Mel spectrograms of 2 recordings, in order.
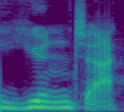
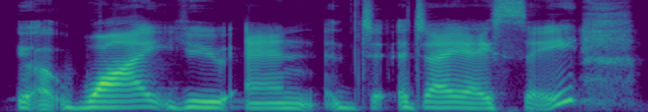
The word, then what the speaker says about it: Yunjac: So it's spelt like it should be Yunjak. It's Yunjac.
